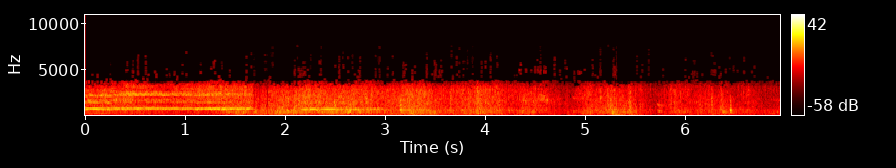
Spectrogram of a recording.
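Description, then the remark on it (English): A car skids with a loud, sustained tire screech, giving way to a prolonged crash of crunching, clattering metal as it collides with a truck on the wrong side of the road. The truck turns over and the car's left front fender and headlight are smashed. The crash rumbles on and slowly thins out, with no voices. “He turned over. Says I'm right. Just smashed my left front fender in the headlight.”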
